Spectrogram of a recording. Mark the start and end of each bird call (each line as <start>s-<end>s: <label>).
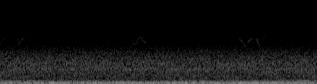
0.0s-3.2s: Red-eyed Vireo (Vireo olivaceus)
